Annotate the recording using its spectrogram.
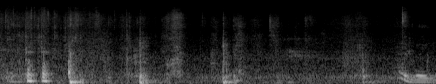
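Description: A dog making several short sounds, most within the first two seconds or so and a fainter one near the end.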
